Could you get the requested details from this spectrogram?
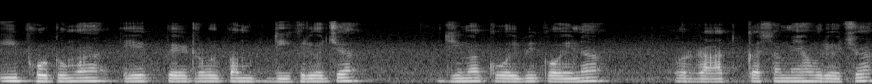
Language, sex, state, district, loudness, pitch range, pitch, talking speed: Rajasthani, male, Rajasthan, Nagaur, -16 LUFS, 140-150 Hz, 145 Hz, 135 wpm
